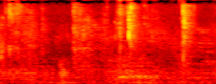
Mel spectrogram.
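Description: Crisp flatbread crackles as fingers break it.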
